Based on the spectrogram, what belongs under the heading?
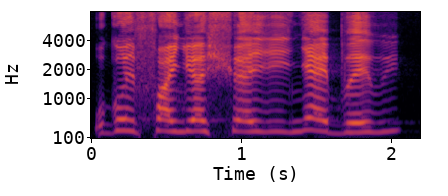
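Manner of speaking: high, loud hype impression; Max Holiday. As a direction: belt it out like a fighter's sound drop. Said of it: "did you actually think that was Max Holiday".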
